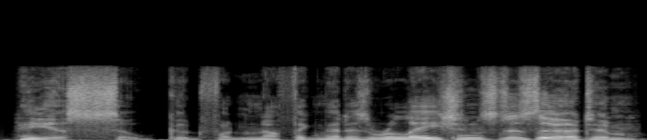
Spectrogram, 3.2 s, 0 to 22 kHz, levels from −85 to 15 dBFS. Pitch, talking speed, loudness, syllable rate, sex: 125 Hz, 205 wpm, -18 LUFS, 5.1 syllables/s, male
